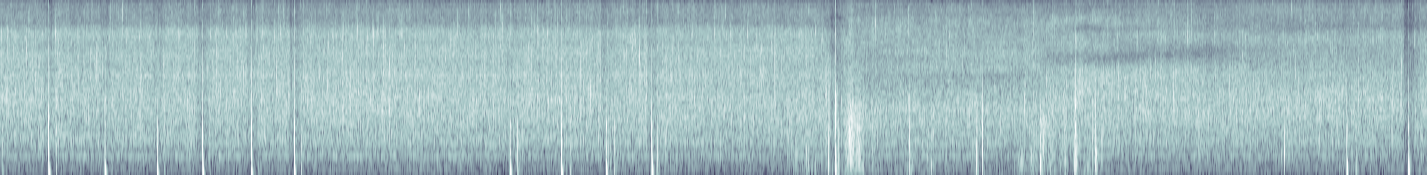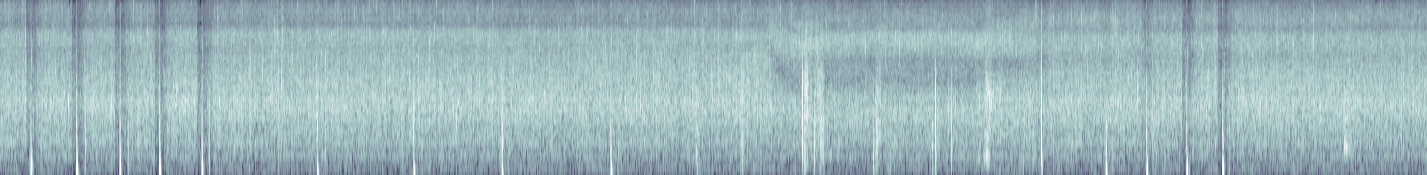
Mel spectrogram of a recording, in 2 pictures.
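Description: Mustard paste frying in hot oil in a nonstick pan: a steady sizzle broken by frequent sharp pops of spitting oil.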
